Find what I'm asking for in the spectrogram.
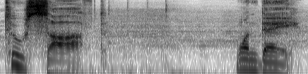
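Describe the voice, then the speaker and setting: A man's voice: medium pitch, very animated, extremely slow, fairly bright tone, soft background music, exaggerated voice. A man playing a ruthless, disloyal fighting-clan member in a visual novel, speaking with contempt. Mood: cold contempt.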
